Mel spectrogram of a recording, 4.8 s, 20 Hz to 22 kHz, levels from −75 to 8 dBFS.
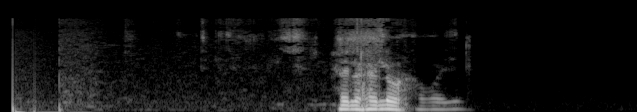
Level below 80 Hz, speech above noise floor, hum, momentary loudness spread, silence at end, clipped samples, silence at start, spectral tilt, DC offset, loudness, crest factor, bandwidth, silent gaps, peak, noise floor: -46 dBFS; 56 dB; none; 27 LU; 1.35 s; under 0.1%; 0.1 s; -6.5 dB/octave; under 0.1%; -14 LUFS; 20 dB; 11.5 kHz; none; 0 dBFS; -71 dBFS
